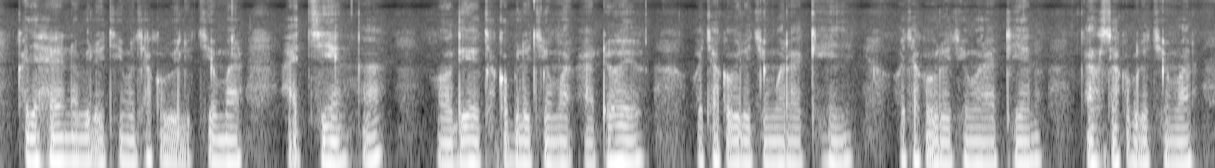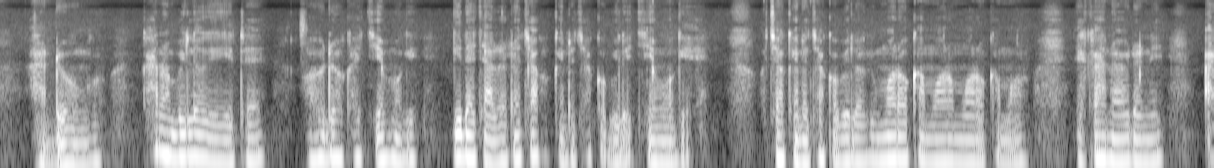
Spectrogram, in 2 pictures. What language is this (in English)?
Luo (Kenya and Tanzania)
